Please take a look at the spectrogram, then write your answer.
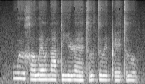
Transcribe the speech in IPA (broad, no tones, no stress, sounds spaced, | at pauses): w ɯ x ʌ w ɛ ʊ̯ n a t i ɭ ɛ tʼ ɯ t ɯ ɪ̯ pʼ e tʼ ɯ ʊ̯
